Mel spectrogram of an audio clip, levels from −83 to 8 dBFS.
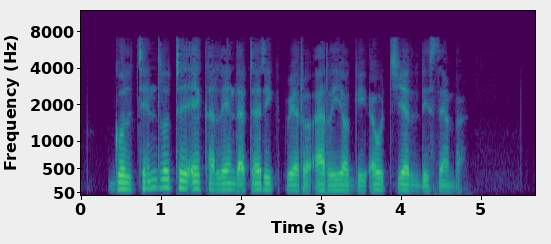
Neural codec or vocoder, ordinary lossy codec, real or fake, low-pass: codec, 16 kHz, 0.3 kbps, FocalCodec; MP3, 32 kbps; fake; 7.2 kHz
